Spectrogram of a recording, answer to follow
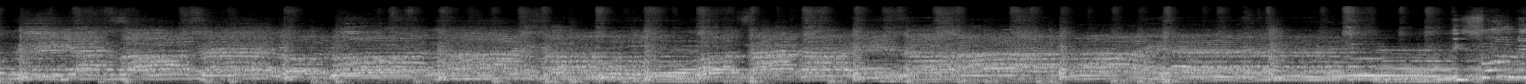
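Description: A congregation singing a gospel worship song together, many voices at once over steady instrumental accompaniment.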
